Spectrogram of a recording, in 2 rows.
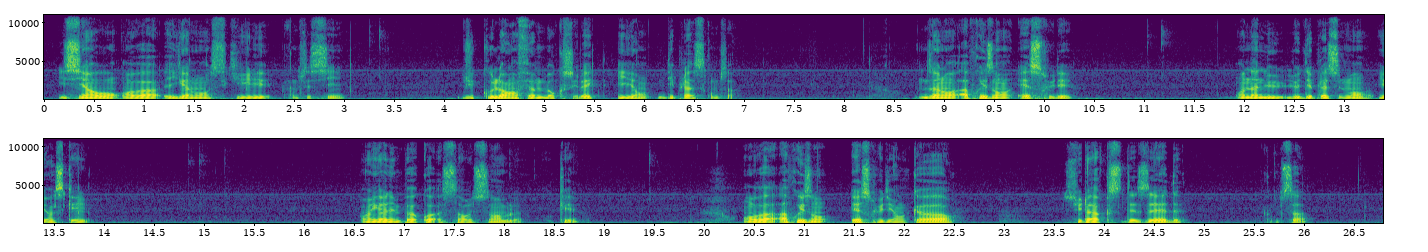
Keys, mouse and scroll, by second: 0.2 right click, 0.5 b, 4.2-7.2 scroll up 1, 8.9-9.4 shift+scroll up 1, 9.4-10.3 scroll up 1, 10.3 e, 15.2-18.2 middle drag, 18.7-19.7 drag, 19.7 ctrl+z, 21.0 e, 24.2-26.2 middle drag, 26.2-26.7 scroll up 1.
